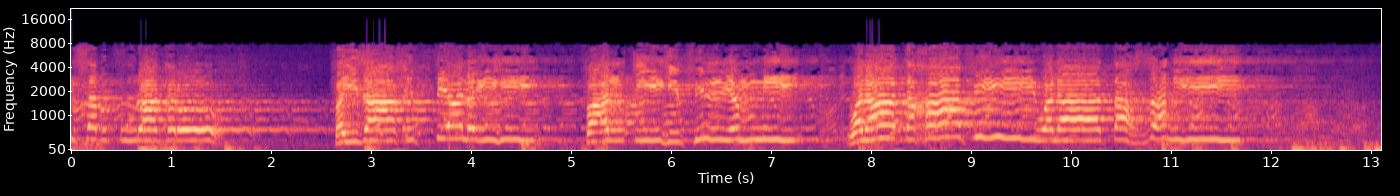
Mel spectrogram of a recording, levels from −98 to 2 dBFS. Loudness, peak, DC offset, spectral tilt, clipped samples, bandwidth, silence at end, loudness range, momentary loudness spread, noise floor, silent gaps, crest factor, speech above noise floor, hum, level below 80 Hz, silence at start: -11 LUFS; 0 dBFS; under 0.1%; -0.5 dB/octave; under 0.1%; 8 kHz; 0 s; 3 LU; 21 LU; -35 dBFS; none; 14 dB; 23 dB; none; -36 dBFS; 0 s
